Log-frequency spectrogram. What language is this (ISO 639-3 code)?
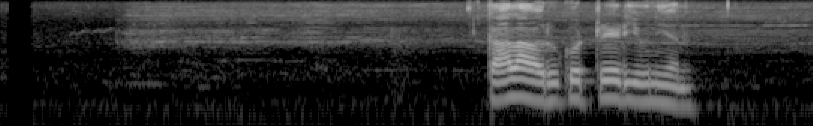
nep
